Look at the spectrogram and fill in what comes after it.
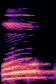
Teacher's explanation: ओठ से भी आ रही है और अंदर से भी हमारा कंठ से भी आवाज आ रही है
